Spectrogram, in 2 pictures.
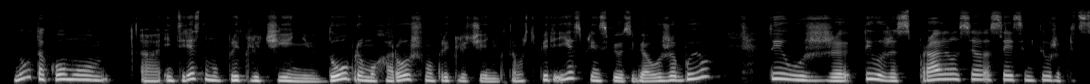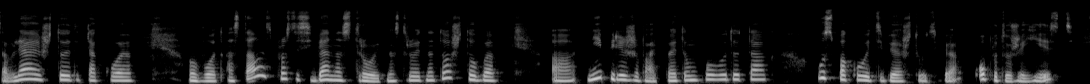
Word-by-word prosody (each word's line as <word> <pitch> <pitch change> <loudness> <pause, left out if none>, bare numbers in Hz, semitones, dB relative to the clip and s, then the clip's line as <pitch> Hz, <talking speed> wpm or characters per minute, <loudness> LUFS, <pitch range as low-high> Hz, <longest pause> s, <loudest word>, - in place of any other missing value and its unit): ну, 265 +11 +1
такому, 225 - +3 0.3
а, 150 -1 -2
интересному 190 +3 +1
приключению, 175 -7 +1
доброму, 195 - +5
хорошему 175 +3 +1
приключению. 155 -6 -3
Потому 150 +2 -5
что - - -21
переезд 275 +7 0
в - - -46
принципе 170 -3 0
у - - +2
тебя 150 0 -1
уже 170 +5 +2
был, 265 - +1 0.5
ты 265 -1 +3
уже, 175 -6 +1
ты 255 - +4
уже 180 -8 +3
справился 225 +6 0
с 205 - -10
этим, 205 -3 -1
ты 200 +3 -4
уже 175 -4 -3
представляешь, 210 +7 0
что 215 - -3
это 205 -1 0
такое. 180 -1 -2 0.5
Вот, 155 -2 +1
осталось 340 - -1
просто 260 - -4
себя 205 +1 +1
настроить, 175 -8 0
настроить 180 +3 -2
на 190 -1 -2
то, 290 +6 -1
чтобы, 200 - 0 0.5
а, 165 +1 -1
не 250 +8 +3
переживать 195 - 0
по 170 - -3
этому 200 +4 +1
поводу 225 +1 0
так, 225 0 -4 0.4
успокоить 220 - +1
тебя, 160 -3 0
что 145 - -8
у - - -3
тебя 210 +8 -5
опыт 225 -9 0
уже 145 +2 -1
есть, 155 - -3
190 Hz, 150 wpm, -23 LUFS, 170-225 Hz, 0.5 s, доброму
